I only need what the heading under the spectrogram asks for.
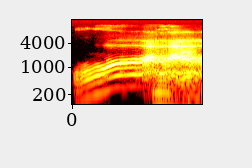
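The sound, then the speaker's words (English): A person imitates the low, guttural meow of an older cat with cognitive decline in the middle of the night: one drawn-out, rising and falling yowl with a rough, strained edge, delivered loudly with no other sounds. “that real guttural meow in the middle of the night.”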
